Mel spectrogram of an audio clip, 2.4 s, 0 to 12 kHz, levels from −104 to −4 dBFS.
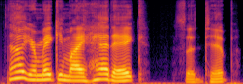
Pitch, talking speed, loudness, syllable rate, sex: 165 Hz, 195 wpm, -16 LUFS, 5.0 syllables/s, male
